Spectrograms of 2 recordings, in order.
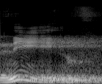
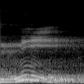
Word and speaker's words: knee: in English in general when a word starts with K and N we don't pronounce k we pronounce n ODI so the knee of the player hurts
